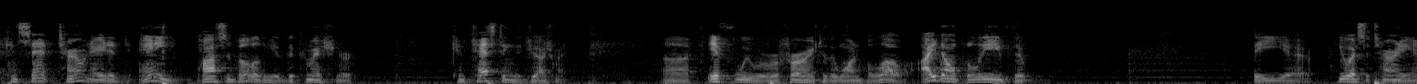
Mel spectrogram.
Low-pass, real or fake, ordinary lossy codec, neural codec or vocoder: 7.2 kHz; real; Opus, 64 kbps; none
